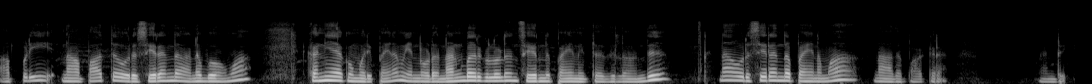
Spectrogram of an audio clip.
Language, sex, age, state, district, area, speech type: Tamil, male, 18-30, Tamil Nadu, Tiruvannamalai, urban, spontaneous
